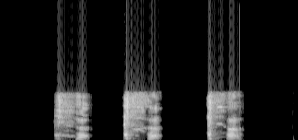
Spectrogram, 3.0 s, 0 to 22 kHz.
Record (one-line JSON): {"cough_length": "3.0 s", "cough_amplitude": 29460, "cough_signal_mean_std_ratio": 0.35, "survey_phase": "beta (2021-08-13 to 2022-03-07)", "age": "65+", "gender": "Female", "wearing_mask": "No", "symptom_none": true, "smoker_status": "Never smoked", "respiratory_condition_asthma": false, "respiratory_condition_other": false, "recruitment_source": "REACT", "submission_delay": "2 days", "covid_test_result": "Negative", "covid_test_method": "RT-qPCR", "influenza_a_test_result": "Negative", "influenza_b_test_result": "Negative"}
